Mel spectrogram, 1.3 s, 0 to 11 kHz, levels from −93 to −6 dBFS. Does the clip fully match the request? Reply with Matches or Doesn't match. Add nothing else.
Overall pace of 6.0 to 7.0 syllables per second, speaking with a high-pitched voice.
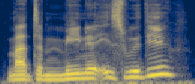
Doesn't match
